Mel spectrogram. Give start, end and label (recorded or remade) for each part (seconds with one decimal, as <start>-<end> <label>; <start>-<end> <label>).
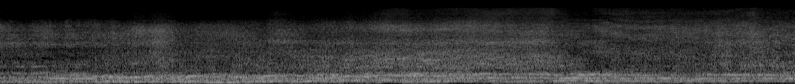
0.0-0.9 recorded; 0.9-5.7 remade; 5.7-8.0 recorded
